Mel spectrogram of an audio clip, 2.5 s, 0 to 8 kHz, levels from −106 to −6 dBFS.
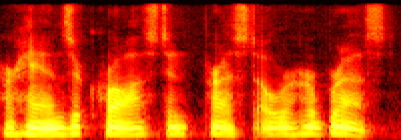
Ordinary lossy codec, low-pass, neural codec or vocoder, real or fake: MP3, 64 kbps; 7.2 kHz; codec, 16 kHz, 2 kbps, FunCodec, trained on Chinese and English, 25 frames a second; fake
